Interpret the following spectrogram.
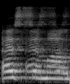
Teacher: السما پہ جو ہے مد متصل ہے تو ہم اسے کھینچ کر پڑھیں گے تھوڑا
